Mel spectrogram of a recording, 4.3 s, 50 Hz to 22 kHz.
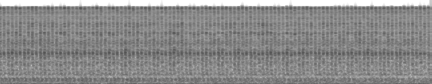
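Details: Toyota Prado 2013 (MY14), Denso 1KD-FTV diesel, 130,000 km, about seven years old, at idle: sharp regular metallic knock about 3.5 per second over the idle; failing injectors suspected, possibly bent pipes or contamination, not confirmed without teardown.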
